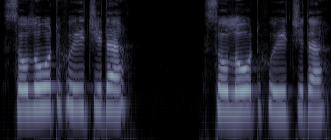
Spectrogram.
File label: "solothuecetv", Muscogee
